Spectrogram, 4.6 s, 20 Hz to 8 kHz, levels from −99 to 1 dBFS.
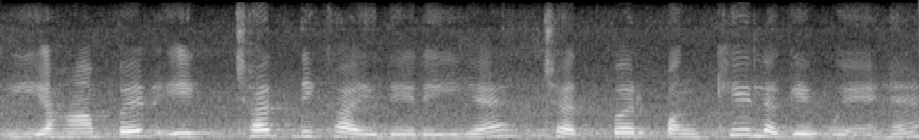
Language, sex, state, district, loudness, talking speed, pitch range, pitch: Hindi, male, Punjab, Pathankot, -15 LUFS, 185 wpm, 205-275 Hz, 230 Hz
